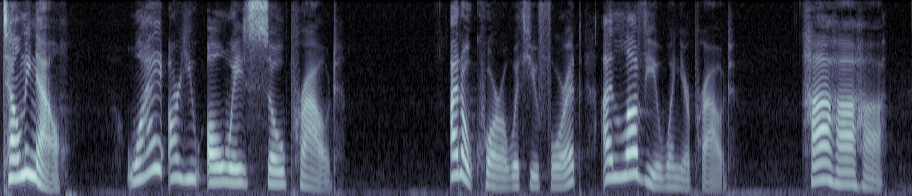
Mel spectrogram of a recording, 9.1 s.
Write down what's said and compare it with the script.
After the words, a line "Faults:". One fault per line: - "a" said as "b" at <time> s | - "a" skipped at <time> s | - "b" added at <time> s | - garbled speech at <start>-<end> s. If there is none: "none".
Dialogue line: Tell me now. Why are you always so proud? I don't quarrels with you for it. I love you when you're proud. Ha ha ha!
Tell me now. Why are you always so proud? I don't quarrel with you for it. I love you when you're proud. Ha ha ha!
Faults:
- "quarrels" said as "quarrel" at 4.8 s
